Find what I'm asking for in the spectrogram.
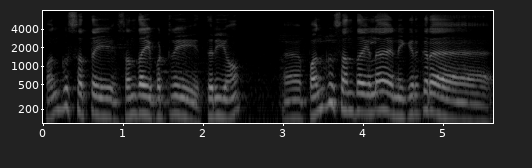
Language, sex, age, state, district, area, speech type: Tamil, male, 45-60, Tamil Nadu, Perambalur, urban, spontaneous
